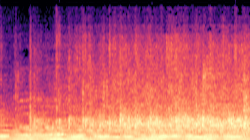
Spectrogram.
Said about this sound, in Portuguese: Uma salva de palmas para a mídia.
